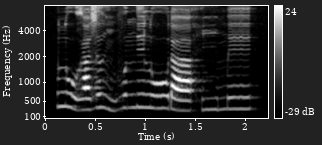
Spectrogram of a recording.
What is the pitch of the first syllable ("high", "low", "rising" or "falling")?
falling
